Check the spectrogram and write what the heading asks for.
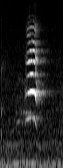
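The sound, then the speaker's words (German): A single short, harsh squawk from a real parrot circling overhead rings out on a hot evening as the sun begins to set, raspy and harmonic-rich, rising quickly and fading within a fraction of a second against a faint background hum. No one speaks. “Es ist heiß, über uns kreisen die Papageien. Ja. Das, was ihr im Hintergrund hört, dieses Quack, Quack.”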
